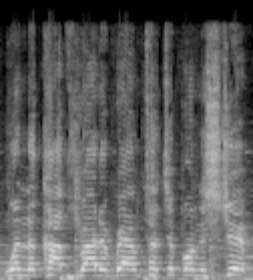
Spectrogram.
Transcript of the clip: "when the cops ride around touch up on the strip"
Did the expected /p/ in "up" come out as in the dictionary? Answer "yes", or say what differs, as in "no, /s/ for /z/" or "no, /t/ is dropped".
yes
